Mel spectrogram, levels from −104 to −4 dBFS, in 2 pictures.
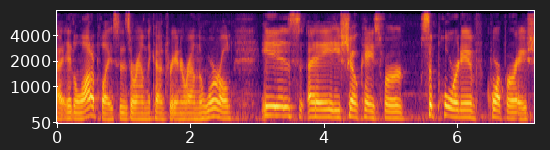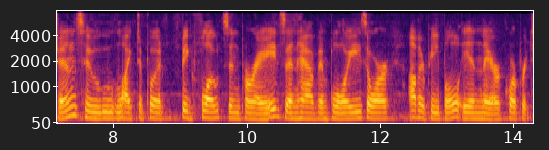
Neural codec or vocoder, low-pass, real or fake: vocoder, 22.05 kHz, 80 mel bands, HiFi-GAN; 7.2 kHz; fake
